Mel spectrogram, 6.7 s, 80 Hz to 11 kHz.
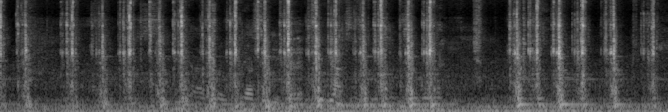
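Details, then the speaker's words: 2004 Toyota Sienna drive shaft turned by hand: steady dry clacking with play; dry, worn CV joint with grease gone, causing vibration and noise above 60 km/h and on acceleration; needs replacement. "you see that noise, and it's a lot of playing, a lot of vibration, makes a lot of noise too. And this one has to be replaced. All the grease is gone and it's very dry."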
